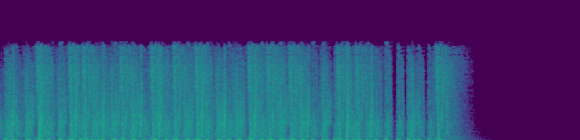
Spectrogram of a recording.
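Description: Fast magic blasts and blows crackle and thump in a fight.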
